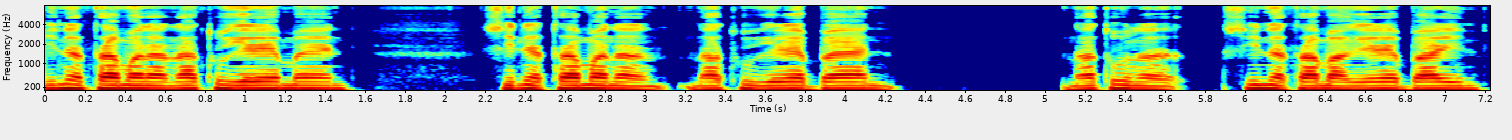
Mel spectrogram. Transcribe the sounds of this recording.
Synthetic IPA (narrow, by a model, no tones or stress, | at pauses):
sinatamananatuɡeɾeman | sinatamananatuɡeɾeban | atuna | sinatamaɡeɾebajn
